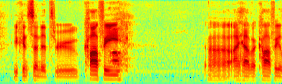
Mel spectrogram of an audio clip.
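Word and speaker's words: Ko-fi: You can send it through coffee. Uh I have a coffee link. Um some people call it Kofi. It is coffee.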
